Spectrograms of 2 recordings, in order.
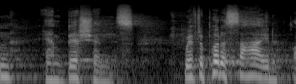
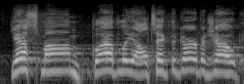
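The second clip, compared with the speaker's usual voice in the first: mock eager child; 9 semitones higher, 9 dB louder than usual. Child's fake eager reply.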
